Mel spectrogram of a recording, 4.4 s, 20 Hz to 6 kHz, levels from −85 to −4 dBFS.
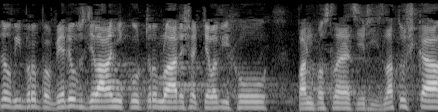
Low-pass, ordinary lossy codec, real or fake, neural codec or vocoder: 5.4 kHz; MP3, 24 kbps; real; none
